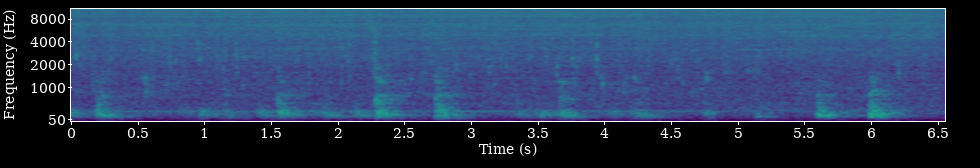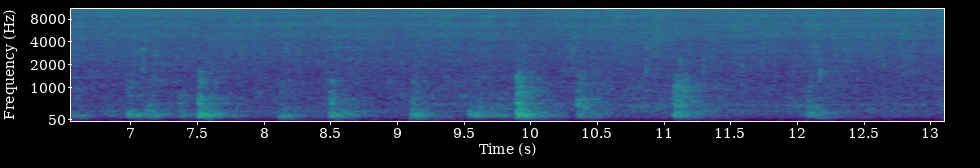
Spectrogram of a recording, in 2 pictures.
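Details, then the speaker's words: Draining a 5,000-litre domestic hot water tank via purge valve for manhole flange leak repair: irregular dull thumps inside the tank over steam hiss (background steam leak on condensate return); owner suspects air bubbles, possibly cavitation. "Et là, on va entendre dans la suite de la vidéo les bruits que ça provoque à l'intérieur du ballon. Ça les bulles d'air qui doit faire ce bruit là."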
